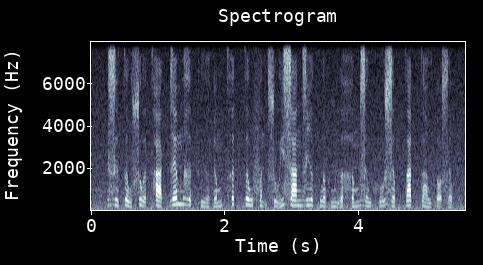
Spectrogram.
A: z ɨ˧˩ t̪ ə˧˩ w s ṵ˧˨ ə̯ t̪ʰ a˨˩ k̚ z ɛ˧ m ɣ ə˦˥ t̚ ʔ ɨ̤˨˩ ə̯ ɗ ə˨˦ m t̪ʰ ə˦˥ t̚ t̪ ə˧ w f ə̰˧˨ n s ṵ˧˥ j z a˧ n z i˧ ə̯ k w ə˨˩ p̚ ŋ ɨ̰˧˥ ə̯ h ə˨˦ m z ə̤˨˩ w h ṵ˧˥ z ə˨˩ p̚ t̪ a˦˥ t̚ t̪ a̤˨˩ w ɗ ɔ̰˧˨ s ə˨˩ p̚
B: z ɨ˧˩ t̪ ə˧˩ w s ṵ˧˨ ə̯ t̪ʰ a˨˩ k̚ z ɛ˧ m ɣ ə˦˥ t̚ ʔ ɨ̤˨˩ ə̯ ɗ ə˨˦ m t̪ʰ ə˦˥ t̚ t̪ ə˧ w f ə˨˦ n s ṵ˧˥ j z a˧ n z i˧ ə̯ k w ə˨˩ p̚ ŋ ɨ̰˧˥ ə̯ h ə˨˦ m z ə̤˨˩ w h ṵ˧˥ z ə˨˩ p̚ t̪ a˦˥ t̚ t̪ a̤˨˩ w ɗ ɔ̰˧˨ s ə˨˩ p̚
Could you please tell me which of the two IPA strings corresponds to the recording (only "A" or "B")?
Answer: A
